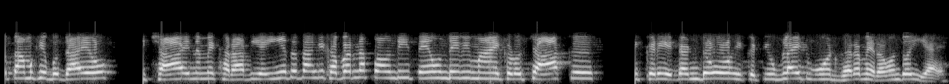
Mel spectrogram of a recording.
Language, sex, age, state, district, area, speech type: Sindhi, female, 45-60, Rajasthan, Ajmer, urban, conversation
